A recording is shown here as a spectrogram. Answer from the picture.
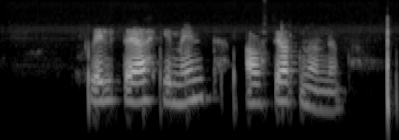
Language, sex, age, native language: Icelandic, female, 40-49, Icelandic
